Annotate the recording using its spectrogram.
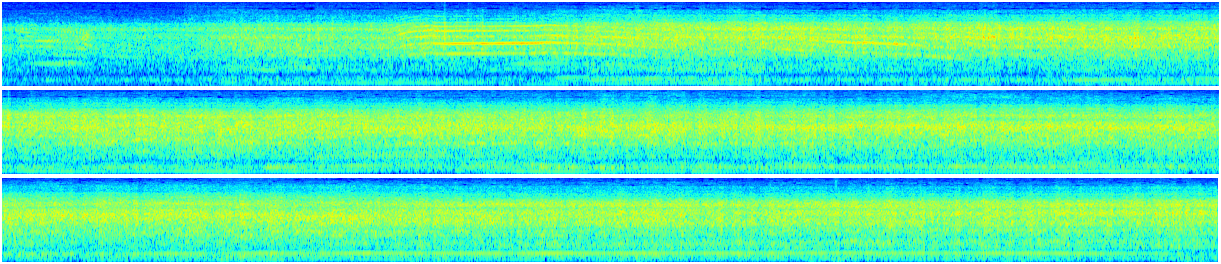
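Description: Tyres spin and churn through wet mud.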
